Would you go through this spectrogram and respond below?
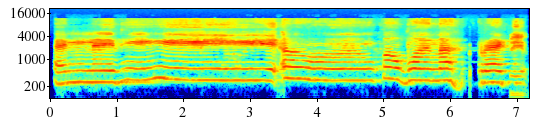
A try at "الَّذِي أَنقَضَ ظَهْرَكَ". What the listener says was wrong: தோ லேன்னு வரக்கூடாது. தோ லா. தோ லா ரெண்டும் ரெண்டு சவுண்ட் வர வடிவமைக்கு தான் ரெண்டும் உண்டு. நீங்க என்ன செய்வீங்கன்னா ஒன்றா தாண்டு ஓதுறீங்க, அடுத்தது லேண்டு ஓதுறீங்க. அப்படி அல்ல. இரண்டிட வடிவம் ஒன்றுதான். இரண்டுமே வானத்தை நோக்கி உச்சரிக்கப்பட வேண்டிய எழுத்துக்கள் தான். மாற்ற வேண்டிய இடம் என்னென்றால் தோ என்று அடிச்சு ஓதுறத லா என்று மேலோட்டமாக ஓது மட்டும்தான். ரெண்டுமே வானத்தை நோக்கி தான் போகணும். الذي أنقض ظهرك.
